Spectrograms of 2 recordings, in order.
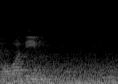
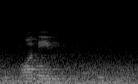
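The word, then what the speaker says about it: Vadim: This is actually a Russian name, and it's supposed to be pronounced something like Wadim. Wadim.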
